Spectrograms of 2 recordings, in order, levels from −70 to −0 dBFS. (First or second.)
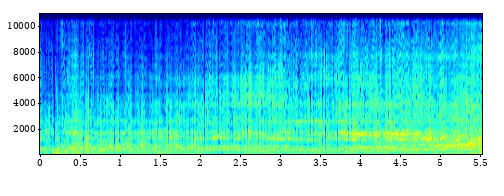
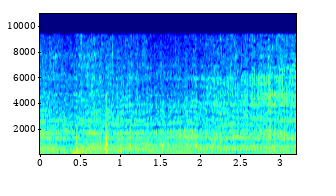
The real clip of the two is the second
